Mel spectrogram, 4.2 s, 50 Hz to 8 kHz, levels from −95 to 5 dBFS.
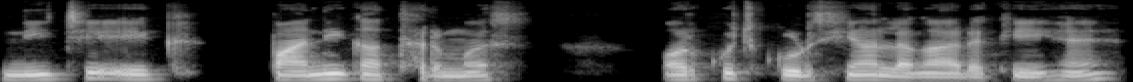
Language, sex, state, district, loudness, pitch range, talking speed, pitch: Hindi, male, Uttarakhand, Uttarkashi, -20 LUFS, 105-140 Hz, 155 wpm, 120 Hz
